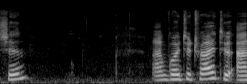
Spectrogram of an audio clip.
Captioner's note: speaking French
